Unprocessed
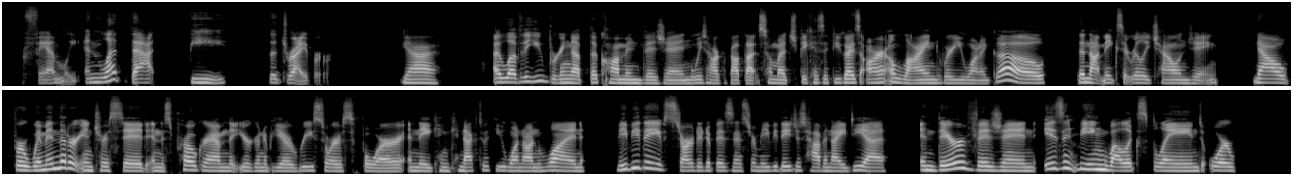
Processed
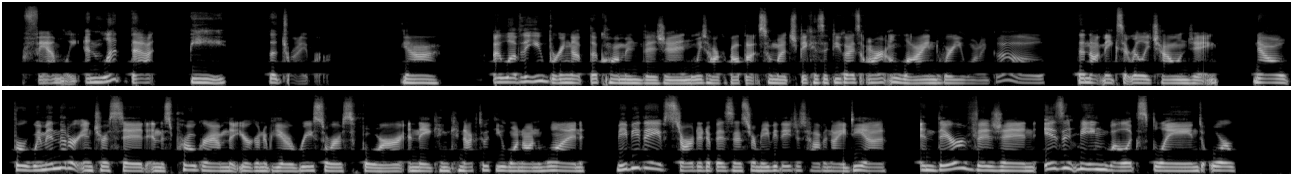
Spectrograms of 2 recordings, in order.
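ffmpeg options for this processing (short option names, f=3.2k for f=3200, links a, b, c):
-filter_complex "[0:a]asettb=1/sr,asplit=3[a][b][c];[a]atrim=end=17.114[d];[b]atrim=start=17.11:end=18.07,asetpts=PTS-STARTPTS,afade=t=in:d=0.004:c=qsin,afade=t=out:st=0.956:d=0.004:c=qsin,lowpass=f=7.9k:w=0.5412,lowpass=f=7.9k:w=1.3066[e];[c]atrim=start=18.066[f];[d][e]acrossfade=d=0.004:c1=hsin:c2=qsin[g];[g][f]acrossfade=d=0.004:c1=qsin:c2=hsin,asplit=6[h][i][j][k][l][m];[h]atrim=end=2.87,asetpts=PTS-STARTPTS,afade=t=out:st=2.866:d=0.004:c=hsin[n];[i]atrim=start=2.87:end=9.64,asetpts=PTS-STARTPTS,afade=t=in:d=1.33,afade=t=out:st=6.49:d=0.28:silence=0.133352[o];[j]atrim=start=9.64:end=10.52,asetpts=PTS-STARTPTS,volume=-17.5dB[p];[k]atrim=start=10.52:end=20.682,asetpts=PTS-STARTPTS,afade=t=in:d=0.28:silence=0.133352[q];[l]atrim=start=20.678:end=21.302,asetpts=PTS-STARTPTS,volume=-9dB[r];[m]atrim=start=21.298[s];[n][o][p][q]concat=n=4:v=0:a=1[t];[t][r]acrossfade=d=0.004:c1=hsin:c2=hsin[u];[u][s]acrossfade=d=0.004:c1=hsin:c2=hsin,afftfilt=real='re*(1-between(b*sr/4096,560,1200))':imag='im*(1-between(b*sr/4096,560,1200))':win_size=4096:overlap=0.75,acompressor=threshold=-24dB:ratio=6,volume=7dB"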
